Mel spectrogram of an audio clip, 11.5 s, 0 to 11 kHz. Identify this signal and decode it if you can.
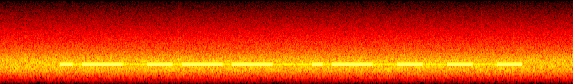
Radio time signal (WWVB), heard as a tone whose level steps once a second, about 670 Hz, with radio static and a narrow filter. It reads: 0 1 0 0 M 0 1 1 1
